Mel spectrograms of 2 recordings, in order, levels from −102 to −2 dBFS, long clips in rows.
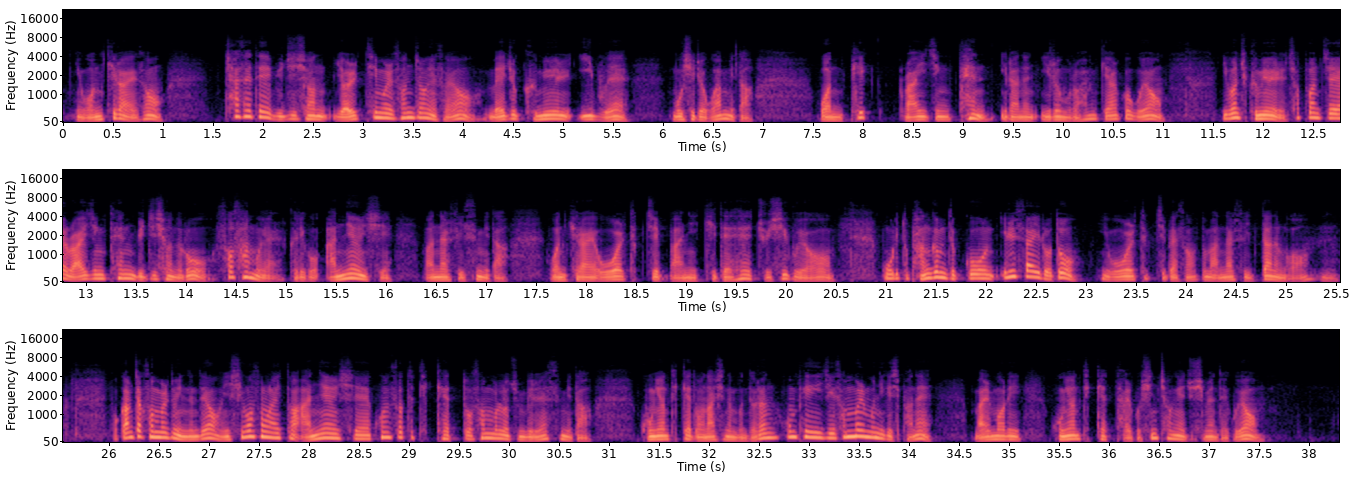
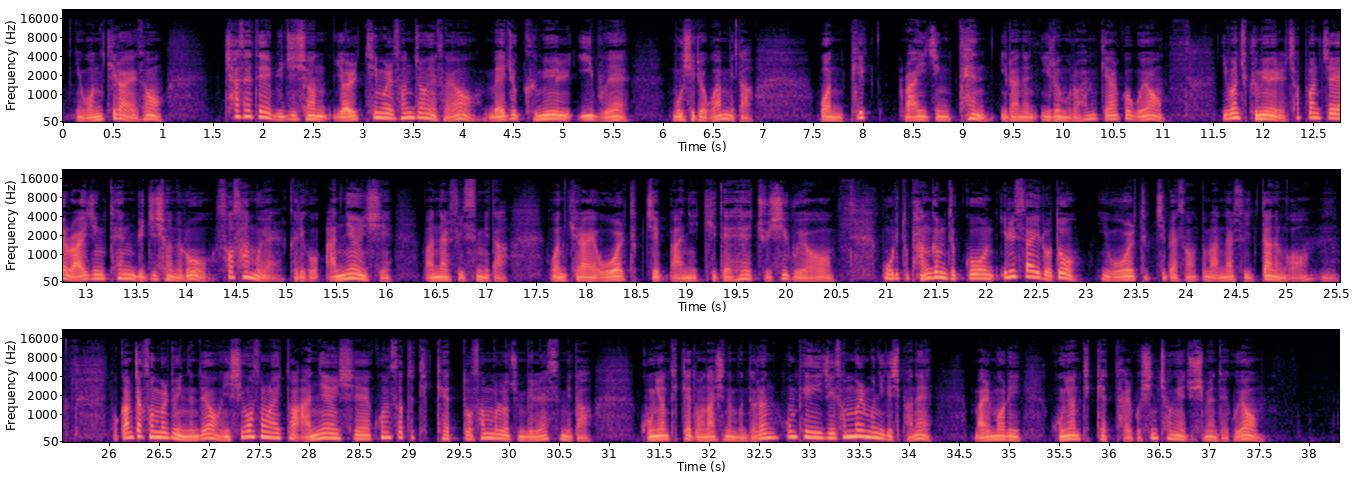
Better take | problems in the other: second | muffled; very; fading above 2.5 kHz

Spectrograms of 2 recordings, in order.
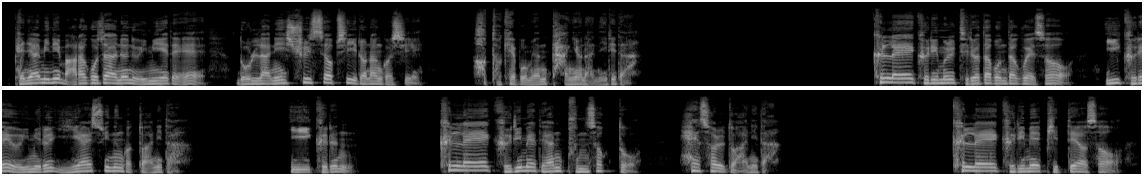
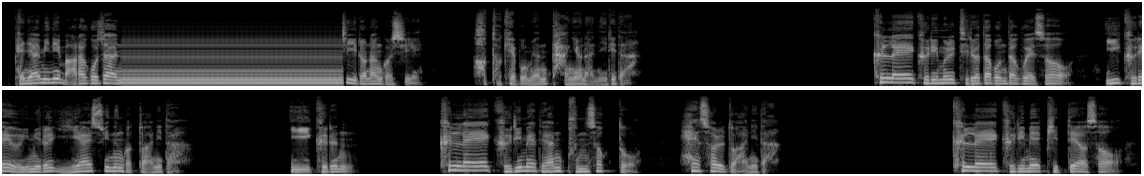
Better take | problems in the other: first | audio freezing; at 1 s for 2 s

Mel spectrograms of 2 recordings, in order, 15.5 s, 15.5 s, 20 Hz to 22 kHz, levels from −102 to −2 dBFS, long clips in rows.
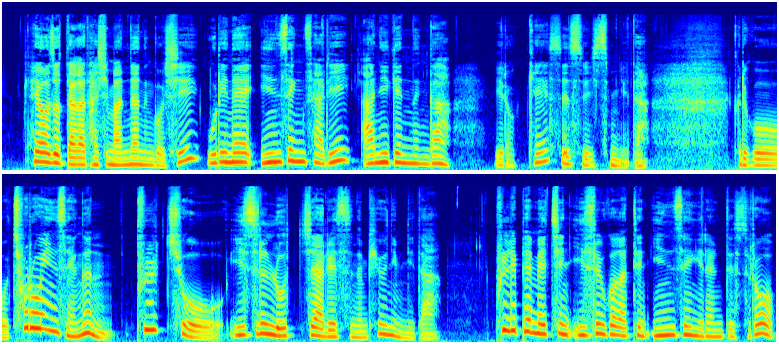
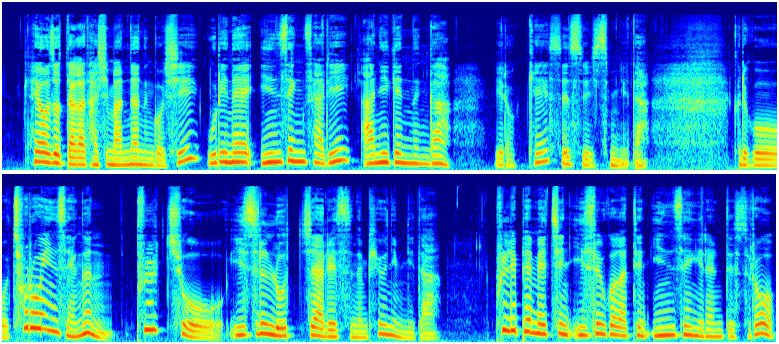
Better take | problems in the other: neither | none

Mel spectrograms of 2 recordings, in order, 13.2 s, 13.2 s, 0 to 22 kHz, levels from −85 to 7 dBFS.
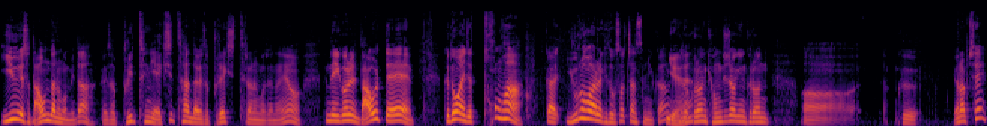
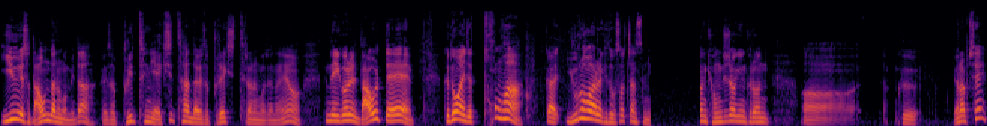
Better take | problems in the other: first | audio cutting out; at 8.5 s for 0.5 s

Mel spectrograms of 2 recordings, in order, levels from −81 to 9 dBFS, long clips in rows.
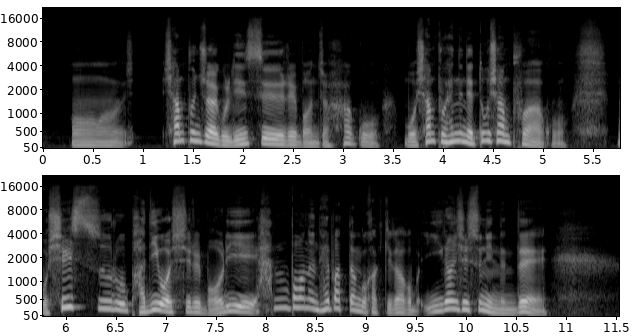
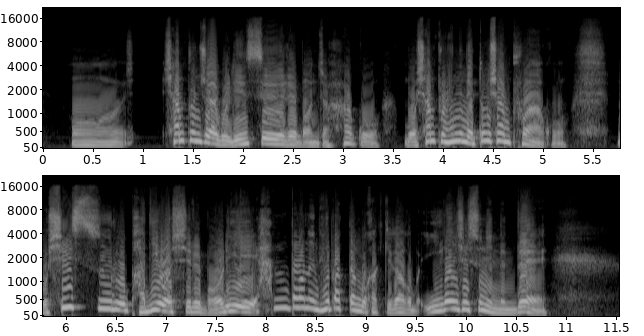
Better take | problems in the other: first | distortion; heavy; 17% of the sound clipped

